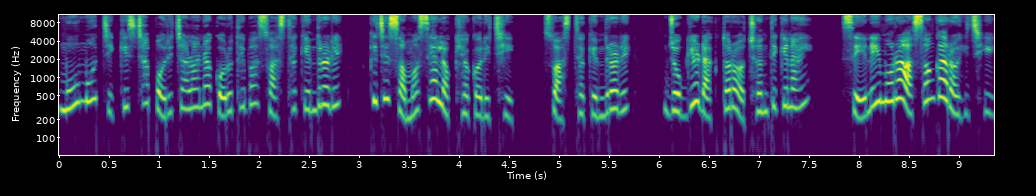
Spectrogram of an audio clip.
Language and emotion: Odia, fearful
